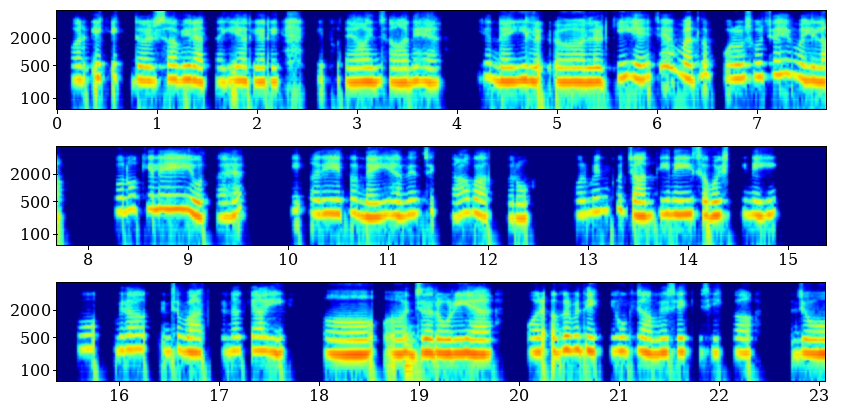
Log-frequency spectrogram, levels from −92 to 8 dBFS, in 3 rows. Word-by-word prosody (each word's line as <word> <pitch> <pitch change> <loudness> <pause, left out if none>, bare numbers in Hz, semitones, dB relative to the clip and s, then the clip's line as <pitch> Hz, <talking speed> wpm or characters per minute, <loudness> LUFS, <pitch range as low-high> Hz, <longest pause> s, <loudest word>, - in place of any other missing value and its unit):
और 250 0 -4
एक 275 +1 -4
एक 280 - -5
डर-सा 245 +1 0
भी 250 +1 +2
रहता 230 -1 0
है 225 - -6
कि 240 +2 -2
अरे, 235 -1 0
अरे! 230 0 -1 0.4
ये - - -12
तो 250 - -22
नया 225 0 +2
इंसान 225 -1 +1
है 230 -2 0 0.5
या 290 - -7
नई 235 -1 +3
ल 240 -1 +4
अ, 240 - -8 0.3
लड़की 230 +5 0
है 265 0 +2
चाहे - - 0
मतलब 245 -11 0
पुरुष 265 +1 -1
हो 290 - -1
चाहे 330 +1 -2
महिला, 240 -6 +1 0.6
दोनों 310 +3 -5
के 355 - -3
लिए 350 0 +3
ही 350 -1 +3
होता 240 -3 +1
है 285 +8 -2 0.5
कि - - -11
अरे! 275 0 -3
ये 280 0 +2
तो 290 - -3
नई 235 +1 +4
है 255 -1 +1
मैं 260 +2 -2
इनसे 280 +3 -8
क्या 255 -1 -8
बात 270 -5 -1
करूँ? 225 0 -3 0.5
और 265 - -7
मैं 300 +2 -5
इनको 330 +2 -8
जानती 255 +2 +2
नहीं, 270 0 +3
समझती 260 +1 0
नहीं। 265 +1 -2 0.7
तो 285 +1 -8 0.2
मेरा 280 +1 -2 0.2
इनसे 250 +2 -5
बात 245 -2 +1
करना 255 +1 -8
क्या 270 0 -2
ही 255 -3 +1 0.4
अ - - -6
अ, 225 0 +4
ज़रूरी 235 +1 +5
है? 225 -1 +6 0.4
और 245 0 +1
अगर 275 +3 +3
मैं 280 0 +1
देखती 260 -1 0
हूँ 260 0 0
कि 265 - -7
सामने 240 -1 +3
से 250 0 0
किसी 245 -1 -12
का 240 -1 -6 0.4
जो 230 +1 +1
250 Hz, 190 wpm, -24 LUFS, 235-275 Hz, 0.7 s, है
